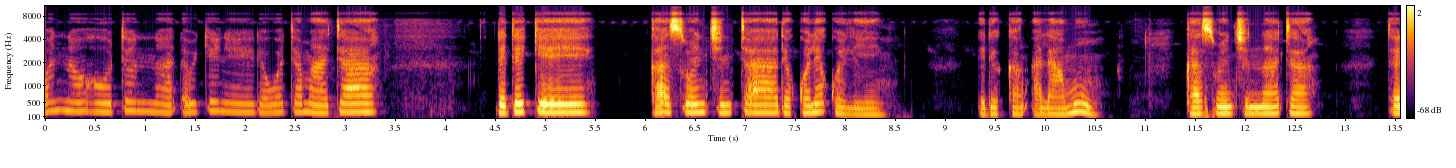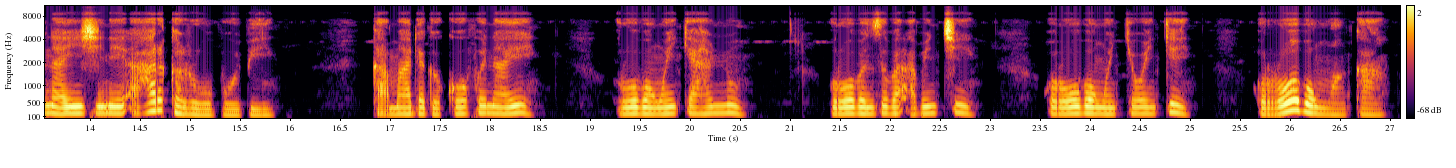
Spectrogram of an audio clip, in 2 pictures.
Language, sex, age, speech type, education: Hausa, female, 30-45, spontaneous, tertiary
